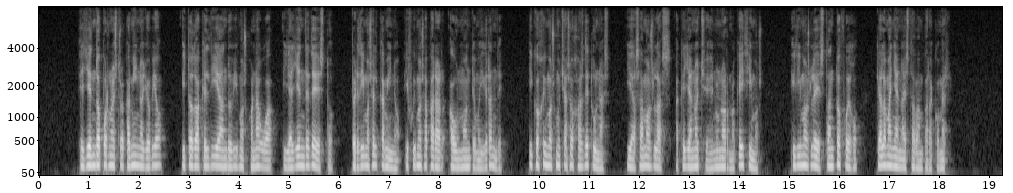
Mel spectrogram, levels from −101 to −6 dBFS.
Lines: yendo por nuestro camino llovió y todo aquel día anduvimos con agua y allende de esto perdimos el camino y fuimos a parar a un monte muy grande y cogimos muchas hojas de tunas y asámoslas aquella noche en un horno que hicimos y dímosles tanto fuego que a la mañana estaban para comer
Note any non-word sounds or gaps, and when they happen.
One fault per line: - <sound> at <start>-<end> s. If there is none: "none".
none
